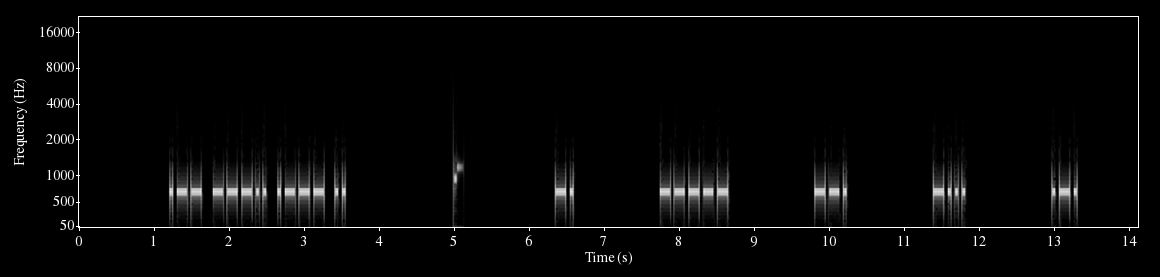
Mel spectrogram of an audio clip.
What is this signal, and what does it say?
Morse code, heard as a keyed tone, about 25 wpm, spaced as for 10 wpm, 700 Hz. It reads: W8JI N0GBR
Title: USA Call Signs - 8x Character Spacing - 25wpm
